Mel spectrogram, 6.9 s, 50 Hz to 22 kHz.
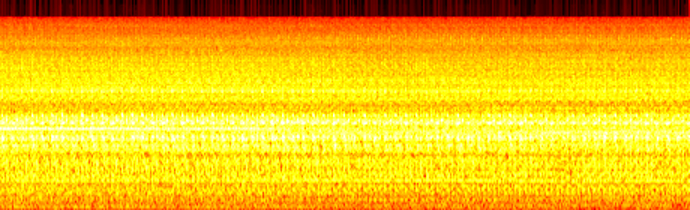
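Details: Nissan QG18DE engine at cold idle: light, fairly quick tapping knock over a hissy, thin engine note; knock when cold, cause unclear.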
